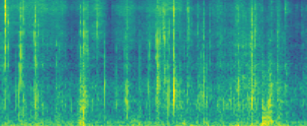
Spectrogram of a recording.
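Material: Plastic.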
